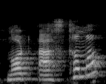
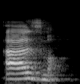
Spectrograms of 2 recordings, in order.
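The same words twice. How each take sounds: First: Asthma said ast-uh-ma with a hard t; wrong asthma. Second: Asthma said loud as az-ma, no t; correct asthma. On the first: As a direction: sound the t in asthma. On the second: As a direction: punch Asthma with a buzzing z. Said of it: "the emphasis should be on S". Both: Shown as a demonstration.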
